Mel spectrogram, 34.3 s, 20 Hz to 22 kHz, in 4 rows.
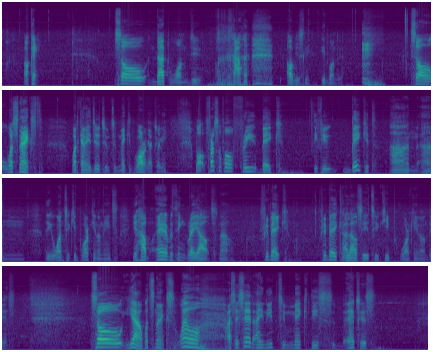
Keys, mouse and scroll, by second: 0.5-6.3 middle drag, 6.3-10.8 drag, 6.3-9.1 right drag, 17.3-19.2 middle drag, 22.6-24.5 drag, 28.1 middle click, 33.0-34.2 middle drag.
